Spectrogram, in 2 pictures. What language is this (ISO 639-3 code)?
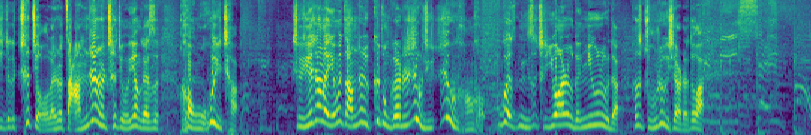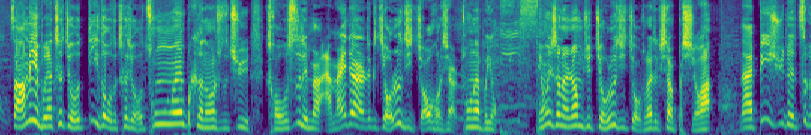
zho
